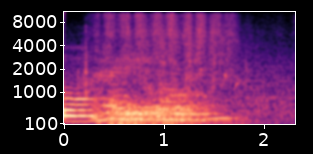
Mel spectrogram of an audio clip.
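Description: Hands rubbing palm against palm, a dry back-and-forth swishing, under the tail of a man's held chanted tone that fades out near the end.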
